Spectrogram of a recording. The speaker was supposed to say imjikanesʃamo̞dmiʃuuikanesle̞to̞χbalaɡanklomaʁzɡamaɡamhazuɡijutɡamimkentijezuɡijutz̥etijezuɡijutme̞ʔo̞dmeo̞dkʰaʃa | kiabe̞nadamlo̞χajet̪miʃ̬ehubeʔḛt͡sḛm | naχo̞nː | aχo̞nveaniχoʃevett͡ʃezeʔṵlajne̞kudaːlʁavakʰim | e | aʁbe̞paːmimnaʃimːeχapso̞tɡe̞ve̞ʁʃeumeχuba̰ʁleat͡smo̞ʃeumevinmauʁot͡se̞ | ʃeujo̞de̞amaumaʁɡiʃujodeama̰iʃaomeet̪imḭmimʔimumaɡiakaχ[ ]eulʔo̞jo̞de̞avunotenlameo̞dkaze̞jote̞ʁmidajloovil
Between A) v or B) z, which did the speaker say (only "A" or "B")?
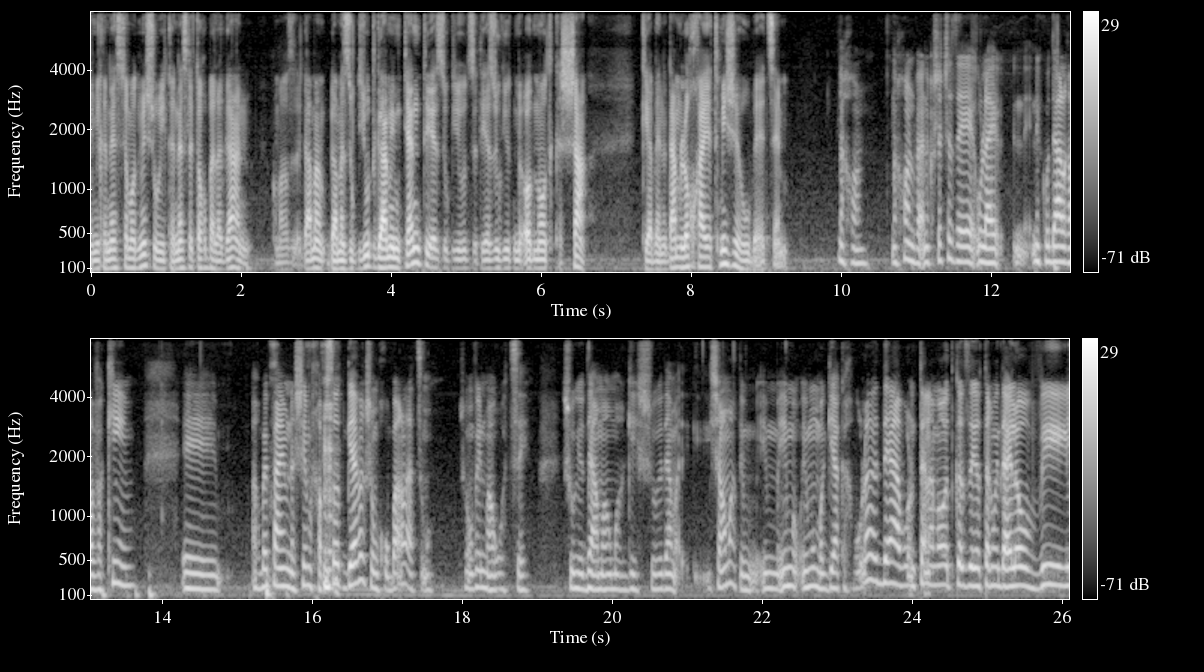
A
